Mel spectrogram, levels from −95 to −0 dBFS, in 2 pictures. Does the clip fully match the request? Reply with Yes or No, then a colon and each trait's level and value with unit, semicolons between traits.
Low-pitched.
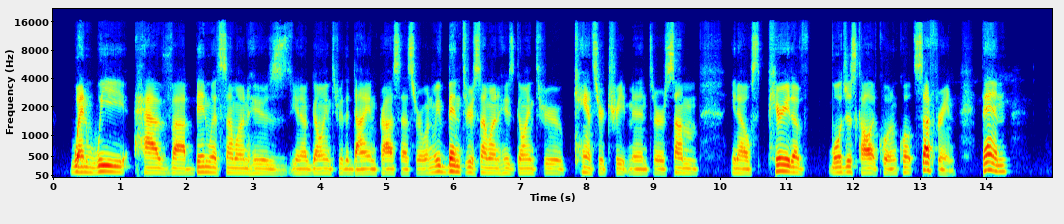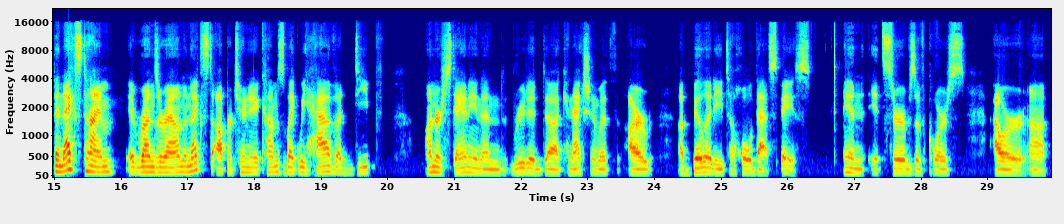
Yes: low, 110 Hz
